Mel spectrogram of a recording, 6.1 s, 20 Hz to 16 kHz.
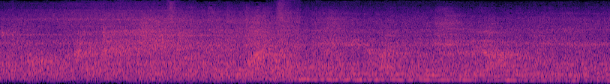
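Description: London Underground 1972 Stock deep-tube train running into a platform: steady wheel and running noise, with a motor whine that falls slowly in pitch as the train slows.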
